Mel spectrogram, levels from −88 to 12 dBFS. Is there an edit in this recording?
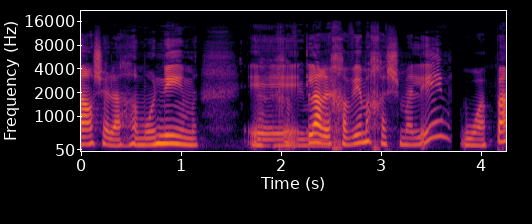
yes; 1 cut; at 2.3 s

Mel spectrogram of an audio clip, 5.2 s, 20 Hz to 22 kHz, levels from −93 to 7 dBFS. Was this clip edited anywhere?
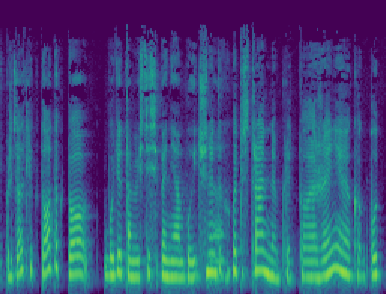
no; 0 cuts

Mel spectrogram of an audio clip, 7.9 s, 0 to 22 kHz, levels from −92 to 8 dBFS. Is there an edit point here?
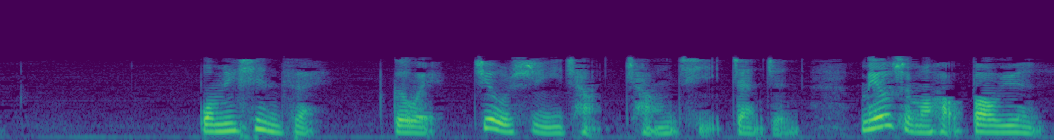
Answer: yes; 1 cut; at 3.5 s

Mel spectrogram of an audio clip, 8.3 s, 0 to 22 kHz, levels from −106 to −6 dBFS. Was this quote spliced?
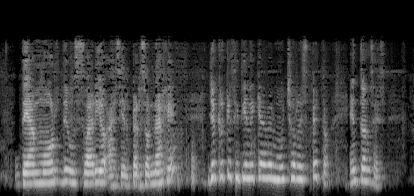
no; 0 cuts

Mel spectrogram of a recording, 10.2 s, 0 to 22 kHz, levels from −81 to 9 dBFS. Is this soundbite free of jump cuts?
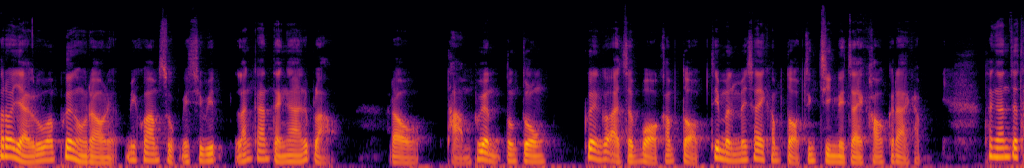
yes; 0 cuts

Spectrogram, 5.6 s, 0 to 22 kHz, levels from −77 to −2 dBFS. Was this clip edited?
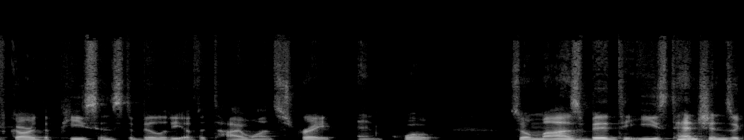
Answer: no; 0 cuts

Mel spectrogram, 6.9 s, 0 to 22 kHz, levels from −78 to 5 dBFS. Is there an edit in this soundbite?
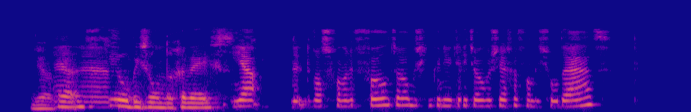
yes; 4 cuts; at 1.1 s, 2.9 s, 3.5 s, 4.6 s

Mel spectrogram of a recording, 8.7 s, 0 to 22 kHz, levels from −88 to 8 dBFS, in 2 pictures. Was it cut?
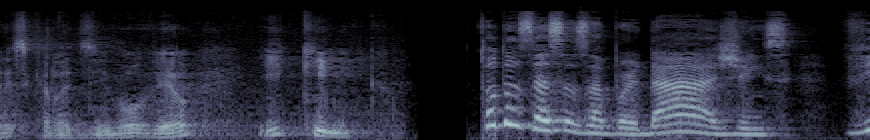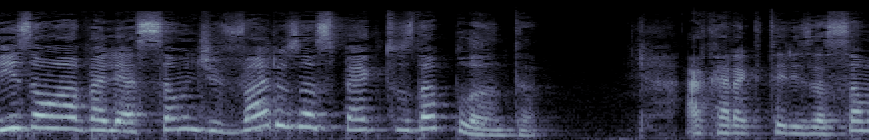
no; 0 cuts

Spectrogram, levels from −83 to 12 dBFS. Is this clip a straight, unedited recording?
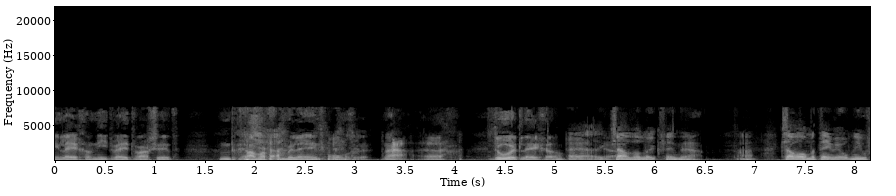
no; 2 cuts; at 0.9 s, 4.3 s

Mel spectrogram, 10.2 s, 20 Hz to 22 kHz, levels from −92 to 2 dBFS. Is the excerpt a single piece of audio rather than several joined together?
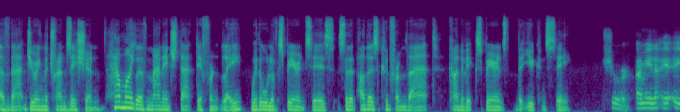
no; 6 cuts; at 2.0 s, 4.1 s, 5.3 s, 5.8 s, 6.7 s, 7.6 s

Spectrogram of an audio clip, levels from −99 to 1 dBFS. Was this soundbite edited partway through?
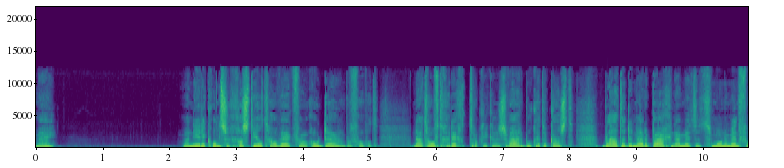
yes; 1 cut; at 3.2 s

